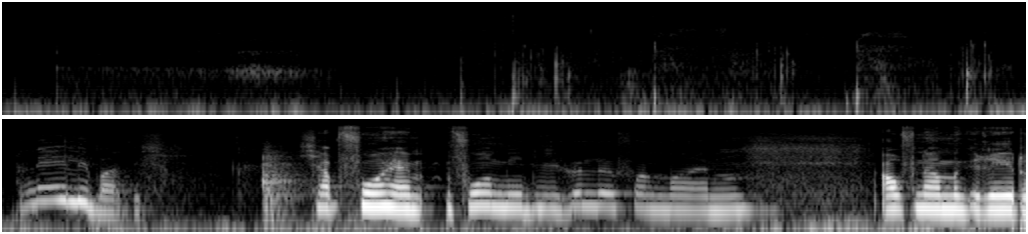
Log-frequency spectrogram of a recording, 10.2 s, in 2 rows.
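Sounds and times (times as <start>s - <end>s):
sipping coffee: 2.3s - 5.2s
speech: 5.3s - 6.0s, 6.6s - 10.2s.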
